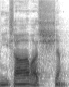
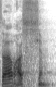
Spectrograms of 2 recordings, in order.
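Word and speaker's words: ईशावास्यम्: Listen, my pronunciation Ishavashyam is also Padabeta. How I heard from my masters, I am repeating, but actually it is Isavasyam.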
